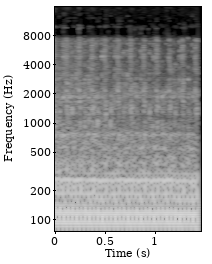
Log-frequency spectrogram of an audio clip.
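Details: Toyota pickup engine, damaged after water ingestion in a water hole, held flat out to its death before an LS swap: rough, uneven running with steady fast tapping over the low rumble. The engine is knocking.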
